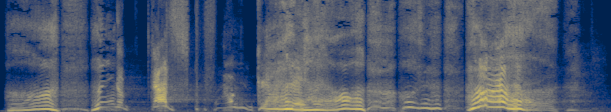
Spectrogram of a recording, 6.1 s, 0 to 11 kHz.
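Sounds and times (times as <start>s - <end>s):
person grumbling nonverbally: 2.1s - 5.7s.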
